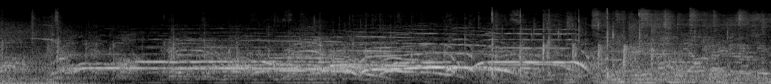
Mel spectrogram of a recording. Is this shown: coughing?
no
